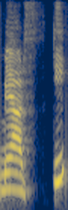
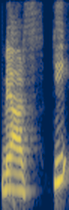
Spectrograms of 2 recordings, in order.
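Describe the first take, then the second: The two takes are said the same way.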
